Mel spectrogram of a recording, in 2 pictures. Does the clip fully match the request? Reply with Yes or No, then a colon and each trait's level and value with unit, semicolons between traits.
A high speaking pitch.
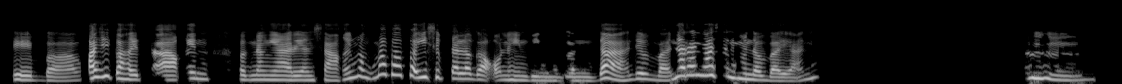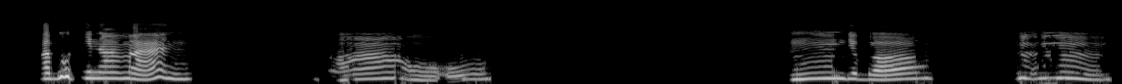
Yes: high, 245 Hz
